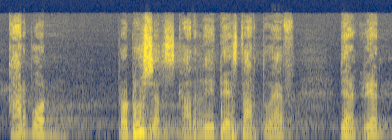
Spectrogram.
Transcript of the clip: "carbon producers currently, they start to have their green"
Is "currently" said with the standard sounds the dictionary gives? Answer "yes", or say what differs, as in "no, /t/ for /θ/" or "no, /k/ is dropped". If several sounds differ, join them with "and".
no, /n/ is dropped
